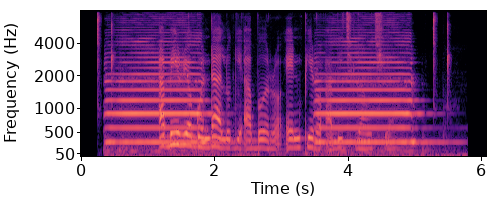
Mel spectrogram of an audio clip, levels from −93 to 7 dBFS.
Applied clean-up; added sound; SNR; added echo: none; Bowed string instrument; -4 dB; none.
